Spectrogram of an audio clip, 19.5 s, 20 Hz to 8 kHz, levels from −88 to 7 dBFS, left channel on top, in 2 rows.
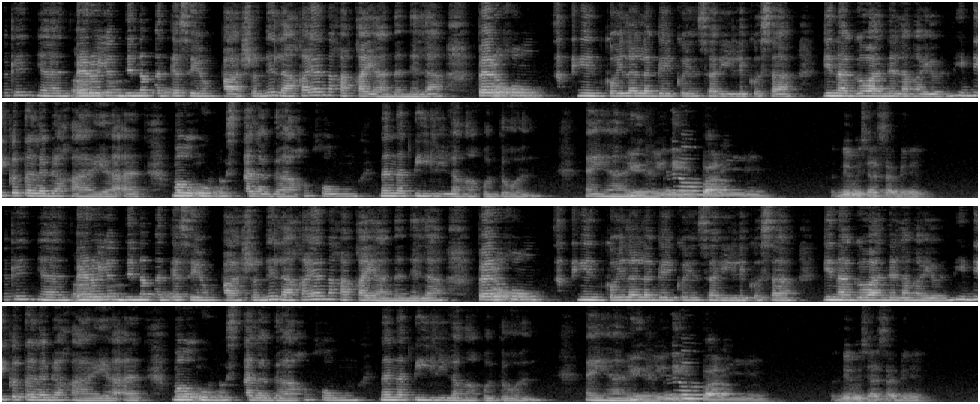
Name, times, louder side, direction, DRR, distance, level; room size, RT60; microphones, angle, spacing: voice 1, 0.0-5.3 5.7-15.1 15.6-16.1 16.4-16.8, right 1 dB, 15° left, 1 dB, 0.9 m, -26 dB
voice 2, 0.7-1.2 1.6-1.8 4.9-5.3 11.5-12.0 16.0-17.4 18.0-18.9, left 1 dB, 50° left, -3 dB, 1.2 m, -30 dB
5.7 x 3.5 x 2.6 m, 0.30 s
head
